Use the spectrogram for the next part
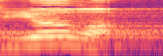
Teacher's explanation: غین کو موٹا کر کے پڑھیں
